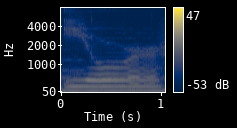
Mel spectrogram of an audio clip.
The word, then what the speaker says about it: Eorzea: How do you pronounce that? Eorzea.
